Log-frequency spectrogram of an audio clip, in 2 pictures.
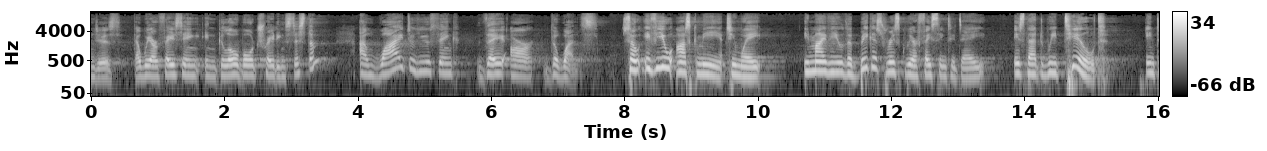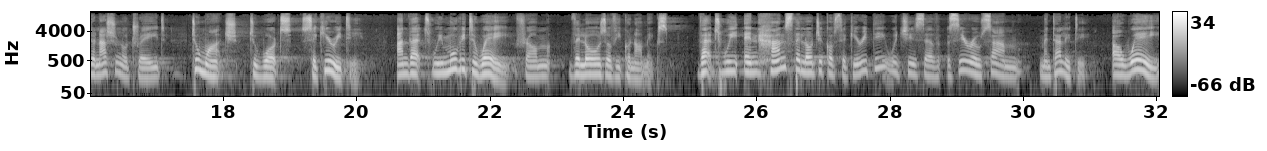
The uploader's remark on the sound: At the Sixth Hongqiao International Economic Forum, we host a panel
